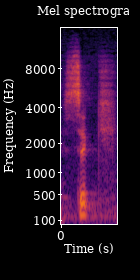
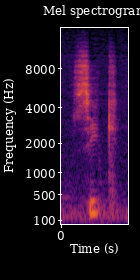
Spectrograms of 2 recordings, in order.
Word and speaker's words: Sikh: Year celebration for the Sikh community and I learned how to say sick instead of Sikh which I've been mispronouncing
